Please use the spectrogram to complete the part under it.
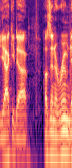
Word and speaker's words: Iechyd da: So, you know, Yakida, it's spelled really awkward. Like it starts with an I and, you know, a bunch of different language rules going on in the Welsh language.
